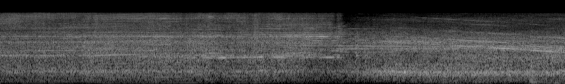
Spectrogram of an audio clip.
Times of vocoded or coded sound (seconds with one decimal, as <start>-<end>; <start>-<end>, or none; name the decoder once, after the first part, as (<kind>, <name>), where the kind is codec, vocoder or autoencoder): 4.8-5.3 (vocoder, BigVGAN v2)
